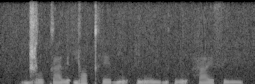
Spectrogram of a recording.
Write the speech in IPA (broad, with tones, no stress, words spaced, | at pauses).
d͡ʑo˨ʊ̯kä˨lɪ˦ʔjɔ˦ kʰe˨ bũ˦˨ hḭ˦˨ wi˦bɪ˦ʔlṵ˦˨ ha˦ɪ̯ θi˦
